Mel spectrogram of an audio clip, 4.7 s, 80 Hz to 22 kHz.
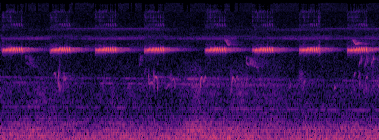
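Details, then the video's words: Cricket chirping, offered as a high-frequency masking sound for tinnitus: a thin, steady high-pitched tone in short even pulses, about nine in under five seconds, over a soft low rumble and faint scattered chirps. "고주파_귀뚜라미3 / High-Frequency_Cricket3"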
